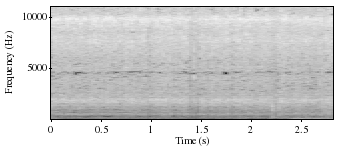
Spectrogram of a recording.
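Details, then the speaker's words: HobbyCNC PRO board stepper motors after setting drive current to 0.42 V test-point voltage for 3 A motors; steady hiss with thin high switching-frequency whine, no stepping or knocking, motors held locked normally. "xis, turn it up clockwise, and there we hear the characteristic motor whine from this motor. That's the switching frequency."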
